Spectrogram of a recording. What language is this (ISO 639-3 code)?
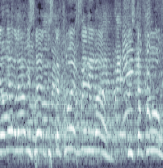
heb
